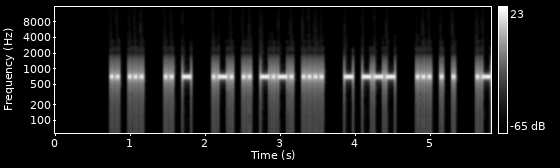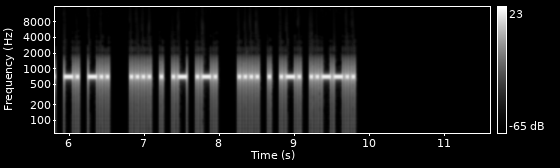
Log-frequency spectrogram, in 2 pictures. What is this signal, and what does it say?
Morse code, heard as a keyed tone, about 30 wpm, 700 Hz. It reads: IS IT RICH TO SEE AND HEAR HER?
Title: Sentences from Top 1100 Words 30wpm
